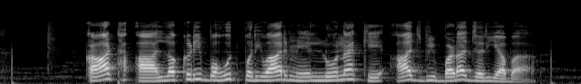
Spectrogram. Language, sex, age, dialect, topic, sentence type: Bhojpuri, male, 25-30, Northern, agriculture, statement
